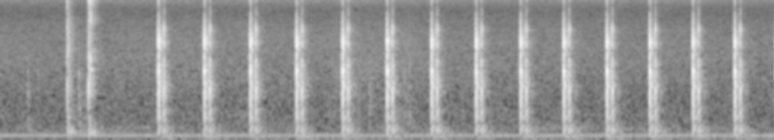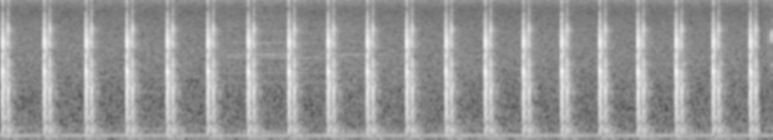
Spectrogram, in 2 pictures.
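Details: Chinese all-in-one diesel heater in prime mode, original fuel pump sitting loose inside a new plastic sound-deadening case (not frame-mounted): crisp, even clicks about three a second over a low hum. This is normal fuel pump pulsing, tested for noise dampening.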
